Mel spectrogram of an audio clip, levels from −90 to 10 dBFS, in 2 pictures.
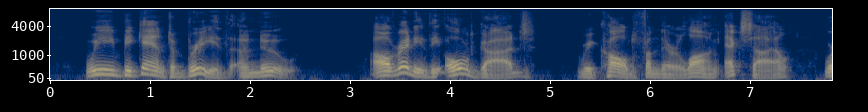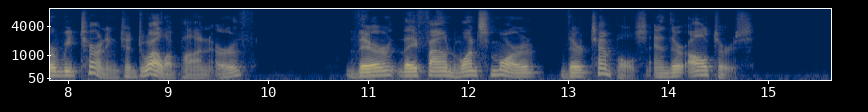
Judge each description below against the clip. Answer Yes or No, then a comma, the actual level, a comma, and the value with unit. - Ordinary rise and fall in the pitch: No, wide, 5.9 semitones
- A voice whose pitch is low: Yes, low, 115 Hz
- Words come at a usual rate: No, slow, 115 wpm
